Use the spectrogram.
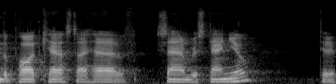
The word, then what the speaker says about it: Restagno: again today on the podcast I have Sam Reece Daniel did I pronounce that right you did an extra surprise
